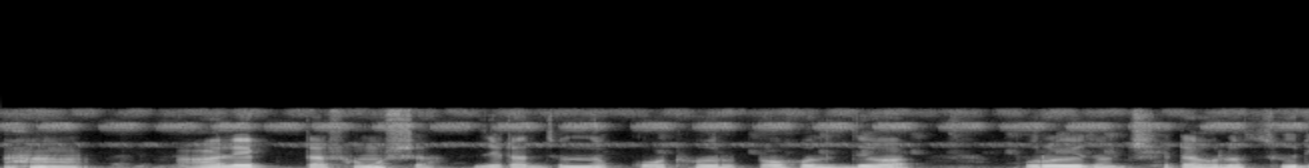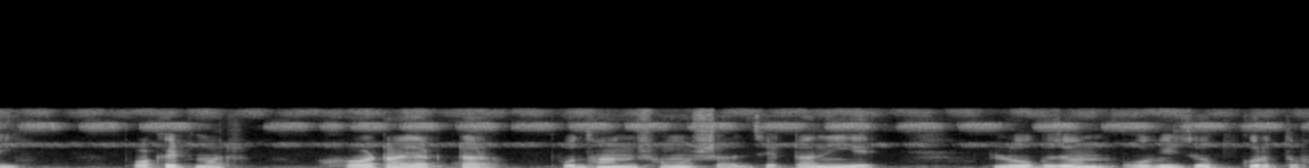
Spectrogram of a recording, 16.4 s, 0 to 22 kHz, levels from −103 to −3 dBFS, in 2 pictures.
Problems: continuous background conversations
